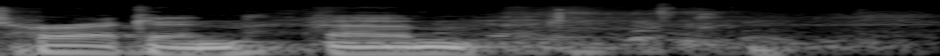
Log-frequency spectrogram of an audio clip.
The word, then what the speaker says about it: Hurricane: in very white very Mormon hurricane Utah but pronounced hurricane southern Utah and I go to church with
